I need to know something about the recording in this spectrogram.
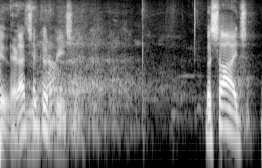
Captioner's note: audience laughs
